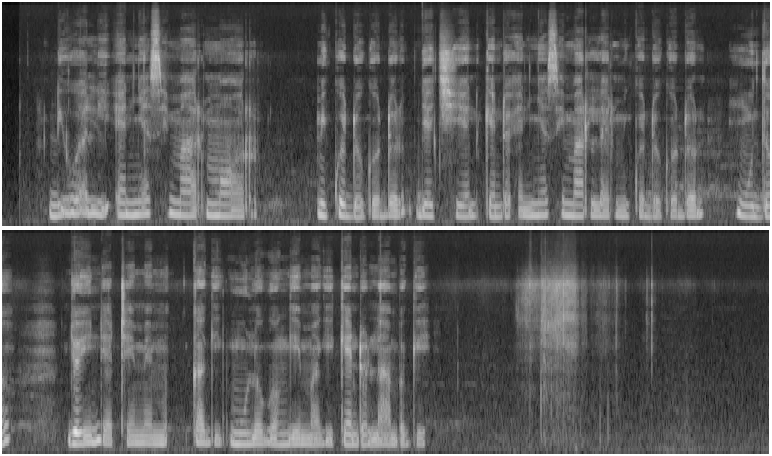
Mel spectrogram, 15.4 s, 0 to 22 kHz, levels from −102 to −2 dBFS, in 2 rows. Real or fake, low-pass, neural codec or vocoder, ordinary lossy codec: fake; none; vocoder, 44.1 kHz, 128 mel bands every 512 samples, BigVGAN v2; none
